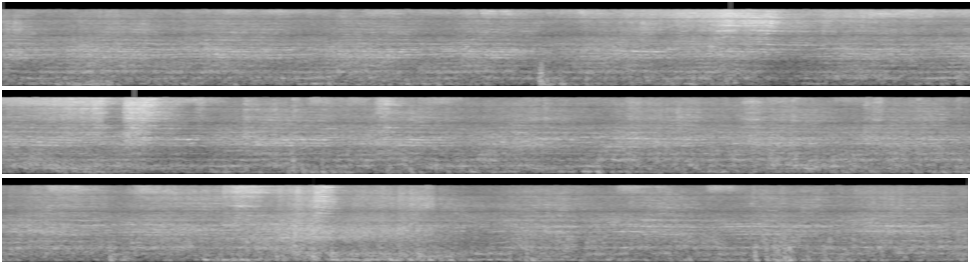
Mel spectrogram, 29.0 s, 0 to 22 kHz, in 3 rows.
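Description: Loaded tank cars rolling past at close range: a steady loud rumble of steel wheels on rail, with wheel squeal and some clatter over the rail joints. Brief louder flares of squeal or rattle come about 11 and 22 seconds in.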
